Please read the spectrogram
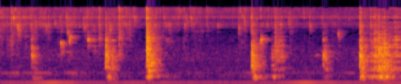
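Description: Raisins frying in hot ghee in an aluminium pan, stirred with a metal slotted spatula: a sizzle broken by repeated short scrapes and hisses, over a steady low hum.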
